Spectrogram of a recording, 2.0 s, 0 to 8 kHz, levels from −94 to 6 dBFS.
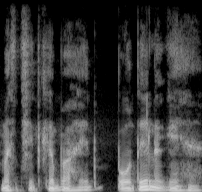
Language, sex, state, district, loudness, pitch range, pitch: Hindi, male, Delhi, New Delhi, -18 LUFS, 85-105 Hz, 90 Hz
